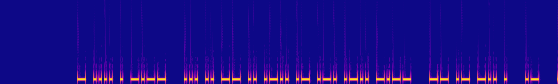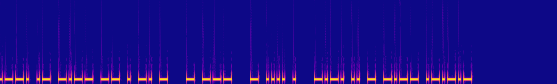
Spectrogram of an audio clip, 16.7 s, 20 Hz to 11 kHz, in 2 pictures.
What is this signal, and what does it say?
Morse code, heard as a keyed tone, about 30 wpm, 700 Hz. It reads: THEY SIMILARLY MADE A PAYMENT TO THE CITY.
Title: Sentences from Top 1400 Words 30wpm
